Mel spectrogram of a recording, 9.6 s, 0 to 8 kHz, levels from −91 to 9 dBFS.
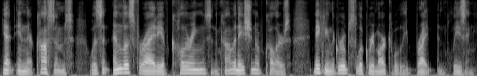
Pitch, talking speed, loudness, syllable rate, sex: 115 Hz, 140 wpm, -20 LUFS, 4.4 syllables/s, male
